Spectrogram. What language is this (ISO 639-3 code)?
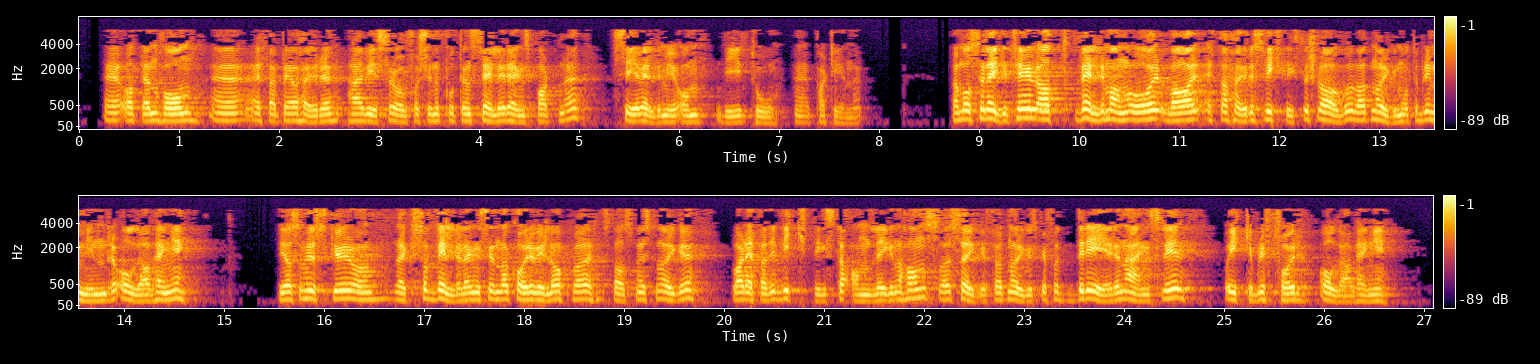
nob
